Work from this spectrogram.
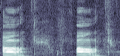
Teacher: जब आ बोलेंगे हम आ तो मुंह और नाक से हवा निकलेगी, तो ये होता है अनुनासिक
